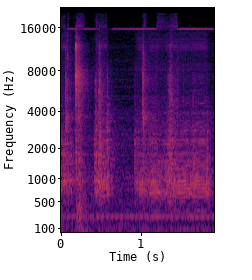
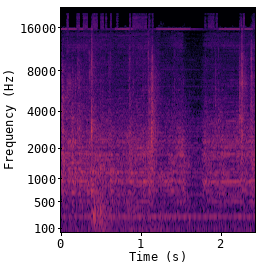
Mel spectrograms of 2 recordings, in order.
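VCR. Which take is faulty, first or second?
first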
